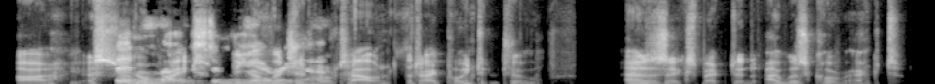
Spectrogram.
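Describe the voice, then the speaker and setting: A man speaks at a fairly slow pace, putting on a character voice. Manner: smug, self-assured, formal.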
